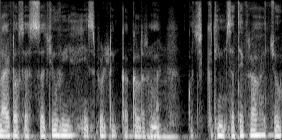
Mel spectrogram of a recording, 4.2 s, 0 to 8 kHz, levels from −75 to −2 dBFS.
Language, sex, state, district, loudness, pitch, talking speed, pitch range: Urdu, male, Bihar, Saharsa, -14 LUFS, 100 Hz, 240 wpm, 95-105 Hz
